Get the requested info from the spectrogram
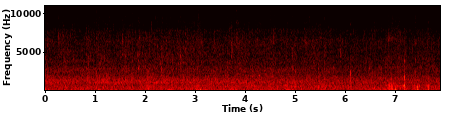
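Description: Steady hiss of light rain falling, with a few faint taps near the end.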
